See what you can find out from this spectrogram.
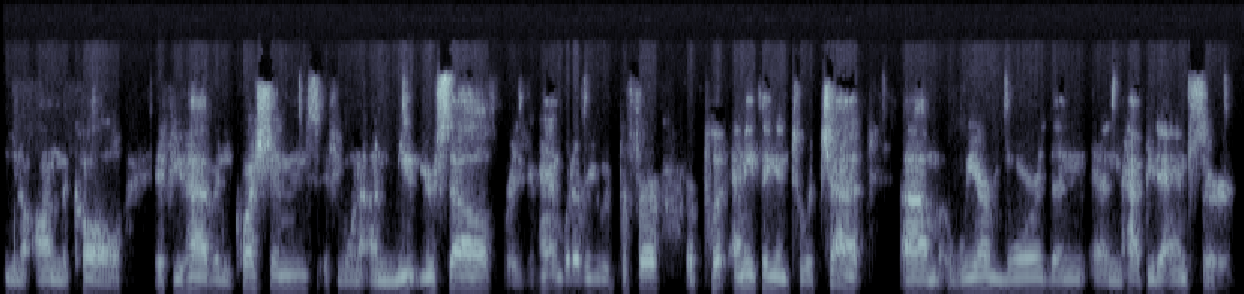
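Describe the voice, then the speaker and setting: A man's voice: medium pitch, steady tone, normal speed, darkish tone, no room sound. Man on a dull video-call line. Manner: casual, many fillers and restarts. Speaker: tour organizer. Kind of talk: webinar presentation. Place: indoors in a city.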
